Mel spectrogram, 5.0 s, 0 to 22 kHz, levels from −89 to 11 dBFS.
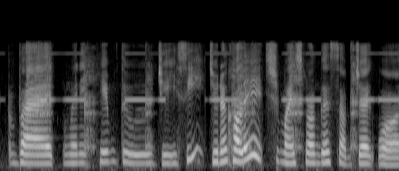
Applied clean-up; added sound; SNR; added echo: neural mask model RNNoise.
